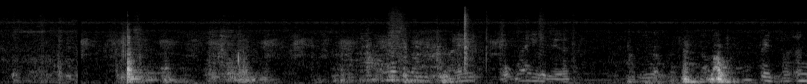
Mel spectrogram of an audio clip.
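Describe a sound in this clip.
A broom scrubs a wooden floor.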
